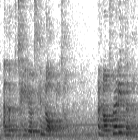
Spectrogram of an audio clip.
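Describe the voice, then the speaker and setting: A woman's voice: high voice, fast, close to an everyday voice. A woman playing a fussing, teasing, affectionate mother in a radio-style staged reading. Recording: very echoey hall, distant, faint hiss.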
